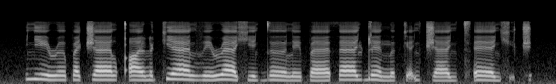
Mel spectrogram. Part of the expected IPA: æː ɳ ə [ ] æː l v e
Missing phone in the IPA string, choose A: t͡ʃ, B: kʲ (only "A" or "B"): B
